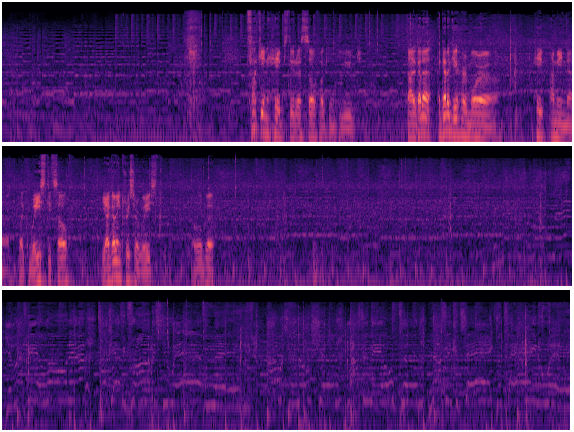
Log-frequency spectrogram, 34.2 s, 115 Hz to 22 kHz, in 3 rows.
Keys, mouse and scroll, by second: 0.3 Tab, 6.4 Tab, 8.2 right click, 10.3 g, 14.3-15.6 right drag, 14.5 g, 15.6 click, 15.7 a, 15.9 click, 15.9 right click, 17.0 g, 18.1 a, 20.0-21.4 right drag, 21.4 a, 21.8-23.5 right drag, 22.1 g, 23.3 g, 24.2 a, 27.4-30.3 right drag, 27.6 g, 28.4-30.3 drag, 29.8 g, 30.6 a, 32.9-33.9 right drag, 33.3 g, 33.9 a.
